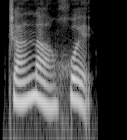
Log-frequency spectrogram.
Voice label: "展览会", Chinese

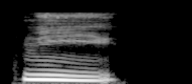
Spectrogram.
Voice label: "蜜", Chinese

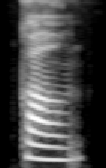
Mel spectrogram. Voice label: "刚", Chinese

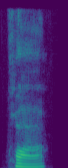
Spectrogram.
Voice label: "垮", Chinese

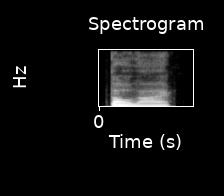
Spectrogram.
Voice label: "到来", Chinese

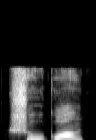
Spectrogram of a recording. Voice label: "曙光", Chinese

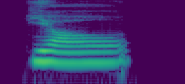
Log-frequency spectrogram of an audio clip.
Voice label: "窑", Chinese

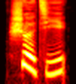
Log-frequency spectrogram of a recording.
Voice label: "涉及", Chinese

